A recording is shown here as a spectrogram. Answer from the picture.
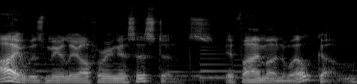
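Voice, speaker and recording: Over clear music in the background, a man performs a put-on character voice at a moderate pace. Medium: actual play. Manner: smooth, measured.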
